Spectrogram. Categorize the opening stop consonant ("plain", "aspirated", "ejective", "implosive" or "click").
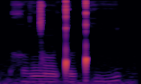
click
